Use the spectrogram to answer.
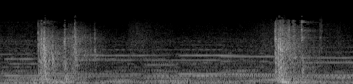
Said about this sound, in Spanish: Sonríe, se pone el puro en la boca y se acerca a la puerta poco a poco. Abre la puerta.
